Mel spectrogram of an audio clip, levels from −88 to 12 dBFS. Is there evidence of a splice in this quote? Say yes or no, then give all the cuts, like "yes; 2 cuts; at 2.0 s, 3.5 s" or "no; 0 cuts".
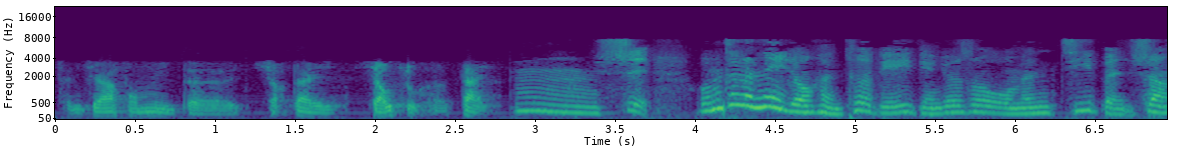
yes; 3 cuts; at 1.2 s, 1.8 s, 2.8 s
